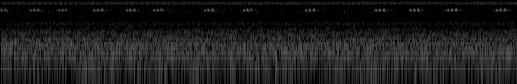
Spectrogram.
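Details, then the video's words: Crickets in a dark room at night: short, high, thin chirps spaced irregularly, sometimes in quick pairs, over a steady low rumbling room hiss with a faint constant high whine. "Sound of emptiness and crickets in the room"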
